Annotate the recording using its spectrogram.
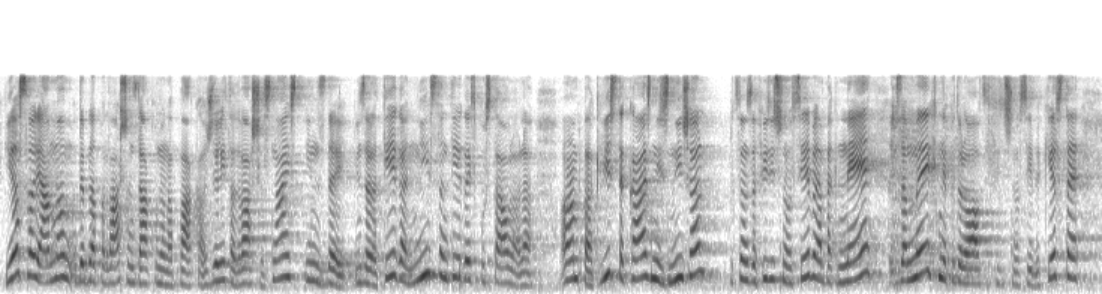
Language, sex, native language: Slovenian, female, Slovenian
